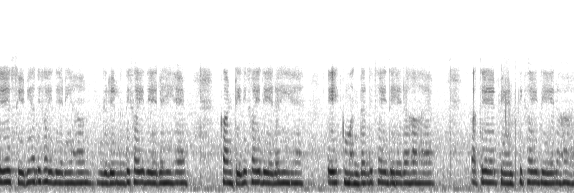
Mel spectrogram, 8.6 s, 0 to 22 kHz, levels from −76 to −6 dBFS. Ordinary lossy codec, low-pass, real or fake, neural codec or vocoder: none; 7.2 kHz; fake; vocoder, 44.1 kHz, 128 mel bands, Pupu-Vocoder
